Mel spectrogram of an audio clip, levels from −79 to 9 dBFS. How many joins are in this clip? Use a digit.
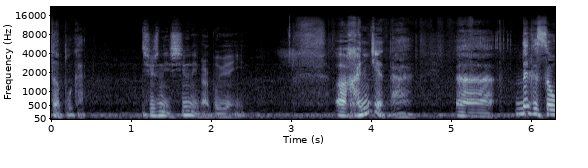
0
